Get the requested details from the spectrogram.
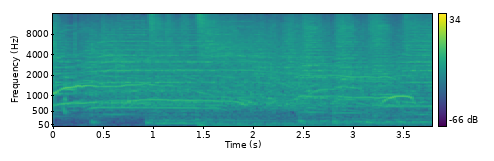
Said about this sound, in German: Um Gottes Willen. Entschuldige mich für diesen Schrei.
